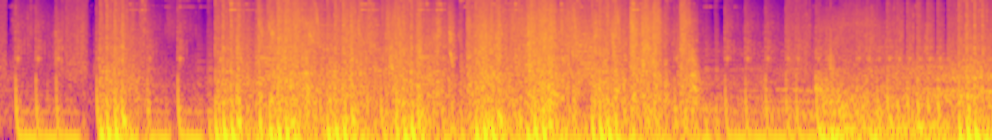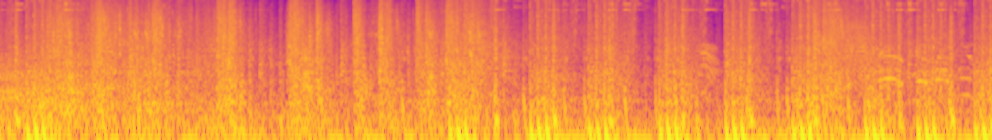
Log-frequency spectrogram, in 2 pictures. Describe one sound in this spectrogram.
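Rapid machine gun fire rattles loudly.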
